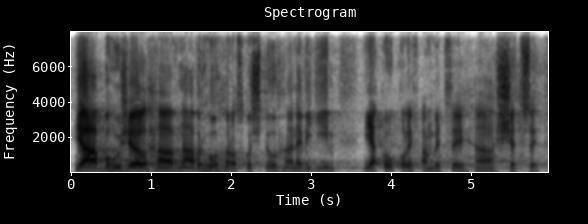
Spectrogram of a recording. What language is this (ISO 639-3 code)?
ces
